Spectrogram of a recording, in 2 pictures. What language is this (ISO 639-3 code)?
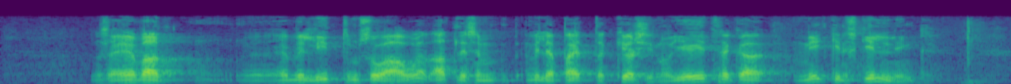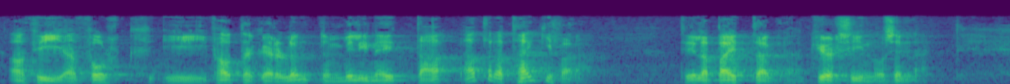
isl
